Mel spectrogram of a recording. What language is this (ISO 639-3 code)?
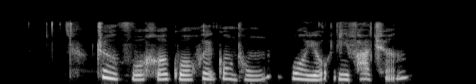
zho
